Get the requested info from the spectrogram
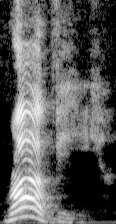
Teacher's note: in america people call me ravi with the stress on the first syllable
